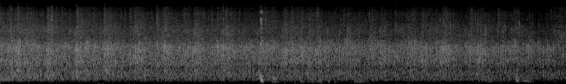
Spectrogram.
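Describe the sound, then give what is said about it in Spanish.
Sustained applause from a church audience, given to the King of Kings and Lord of Lords, fills the whole stretch: a dense, steady wash of many hands clapping at an even loudness with no voices breaking through. “Cuéntale un aplauso al Rey de Reyes y al Señor de los Señores.”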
